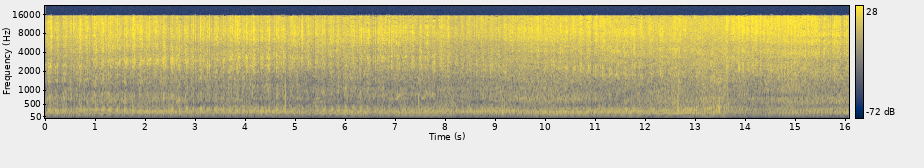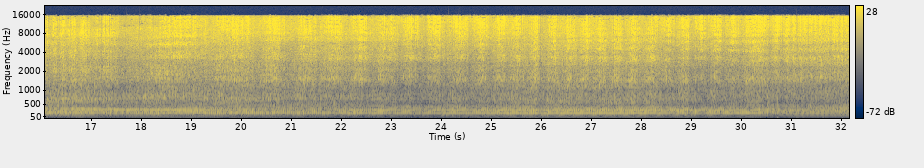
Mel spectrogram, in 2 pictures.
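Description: Vintage WWII warplanes' piston engines running at ground idle, a steady loud drone. About 13 seconds in the engine note rises sharply in pitch, then settles back to idle.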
